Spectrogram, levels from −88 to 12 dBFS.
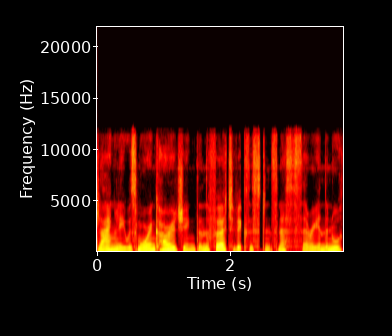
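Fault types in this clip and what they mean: Nothing stood out on listening to this speech clip; it sounds like ordinary audio carried over a call connection.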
